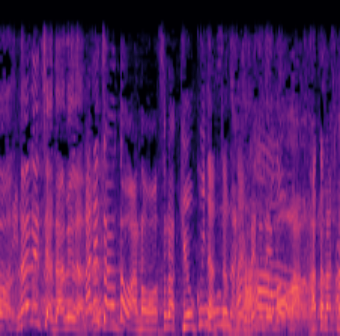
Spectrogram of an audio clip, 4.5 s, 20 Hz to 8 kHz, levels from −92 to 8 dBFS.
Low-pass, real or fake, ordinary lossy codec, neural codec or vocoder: 7.2 kHz; real; none; none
